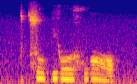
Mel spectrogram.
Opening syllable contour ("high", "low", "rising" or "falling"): falling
